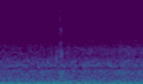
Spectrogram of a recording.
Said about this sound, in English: I'm sitting in my car, frustrated.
